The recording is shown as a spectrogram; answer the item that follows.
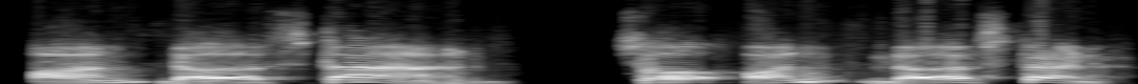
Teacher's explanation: So first two weak and next one is strong. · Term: anapest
